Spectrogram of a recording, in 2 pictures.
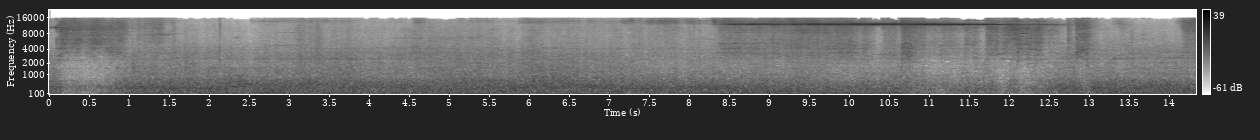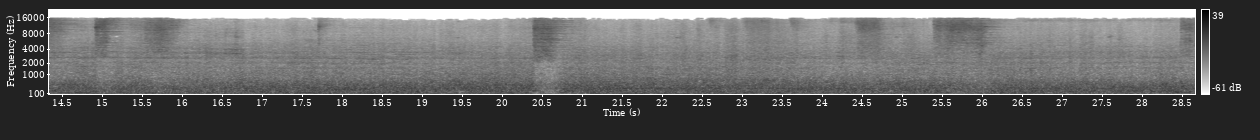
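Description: Freight train of autorack cars rolling past: a steady rumble of steel wheels on rail, with a thin, high wheel squeal from about 8 to 12 seconds in.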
